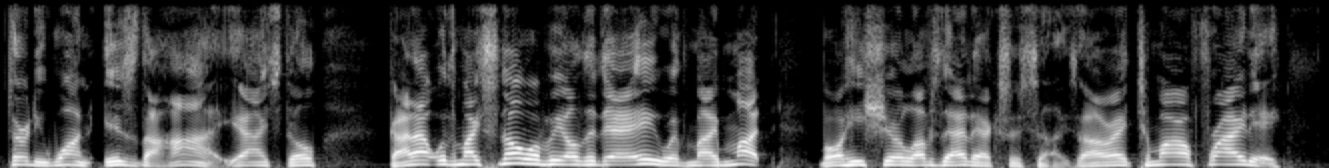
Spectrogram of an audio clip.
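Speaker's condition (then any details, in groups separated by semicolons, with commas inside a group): No condition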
